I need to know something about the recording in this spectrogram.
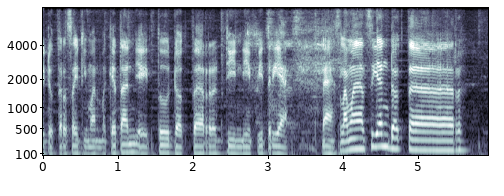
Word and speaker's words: Dinnie: ini kalau nama saya Dini Ya oke jadi Nama saya Dine jadi saya biasanya harus spelling ini karena kadang-kadang tetap dibacanya kalau nggak dingin jadi saya agak nouns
